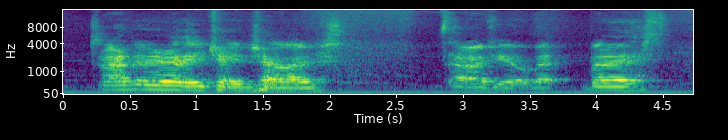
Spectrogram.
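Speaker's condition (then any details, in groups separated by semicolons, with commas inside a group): Muscular dystrophy, Duchenne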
